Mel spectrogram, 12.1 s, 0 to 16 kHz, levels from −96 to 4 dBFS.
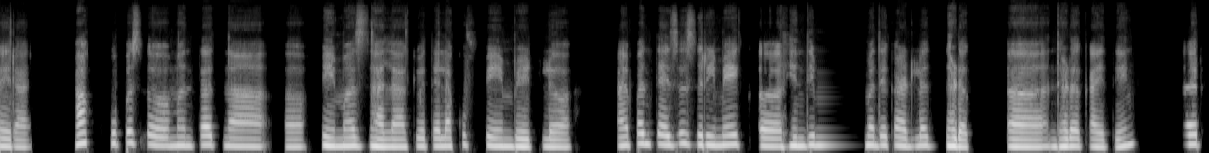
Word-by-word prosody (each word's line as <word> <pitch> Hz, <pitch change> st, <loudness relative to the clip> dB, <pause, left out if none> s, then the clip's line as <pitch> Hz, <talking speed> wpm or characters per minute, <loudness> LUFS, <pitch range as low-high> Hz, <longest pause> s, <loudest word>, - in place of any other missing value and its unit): सैराट 175 Hz, -3 st, -1 dB, 0.5 s
हा 245 Hz, +2 st, +5 dB
खूपच 260 Hz, 0 st, -6 dB
म्हणतात 205 Hz, 0 st, 0 dB
ना, 190 Hz, -1 st, +1 dB, 0.5 s
अ, 175 Hz, 0 st, -2 dB, 0.2 s
फेमस 195 Hz, -1 st, +3 dB
झाला 180 Hz, -2 st, +4 dB
किंवा 190 Hz, -, -1 dB
त्याला 190 Hz, 0 st, +1 dB
खूप 225 Hz, -, -7 dB, 0.2 s
फेम 190 Hz, -2 st, +2 dB
भेटलं 175 Hz, -1 st, +1 dB, 0.5 s
आणि 200 Hz, -, 0 dB
आपण 240 Hz, +4 st, 0 dB
त्याचच 230 Hz, +1 st, -1 dB
रिमेक 215 Hz, +1 st, +2 dB, 0.2 s
अ, -, -, +4 dB, 0.2 s
हिंदीमध्ये 205 Hz, +1 st, 0 dB
काढलं 200 Hz, 0 st, 0 dB, 0.2 s
धडक 175 Hz, -4 st, +6 dB, 0.4 s
अ, 180 Hz, -, +3 dB, 0.4 s
धडक 185 Hz, 0 st, +2 dB
आय 170 Hz, -1 st, +1 dB
थिंक 190 Hz, +6 st, +1 dB, 0.5 s
तर 230 Hz, -, +4 dB
200 Hz, 130 wpm, -19 LUFS, 185-215 Hz, 0.5 s, धडक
